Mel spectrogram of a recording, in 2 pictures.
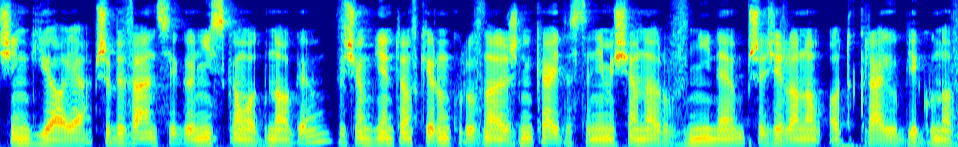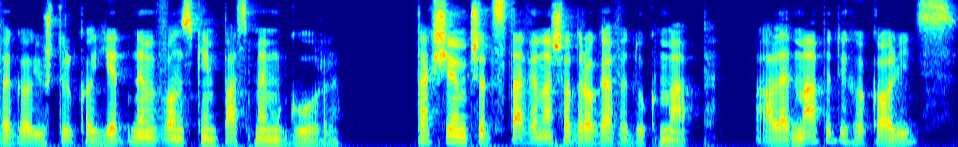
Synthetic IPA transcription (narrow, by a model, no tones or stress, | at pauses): ɕɛŋɡʲjɔjapʂɛbɘvajɔnt̪sjɛɡɔɲiskɔ̃w̃ɔd̪nɔɡɛvɘt͡ɕɔ̃ŋɡɲɛnt̪ɔ̃w̃fkʲɛɾuŋkuɾuvnalɛʐɲikaid̪ɔst̪aɲɛmɘɕɛnaɾuvɲinɛpʂɛd͡ʑɛlɔnɔ̃w̃ʔɔt̪kɾajubʲjɛɡunɔvɛɡɔjuʂt̪ɘlkʰɔjɛd̪nɛmvɔ̃w̃skʲimpasmɛmɡṵɾ | t̪akɕɛpʂɛt̪st̪avʲjanaʂad̪ɾɔɡavɛd̪wukma̰p | ʔa̰lɛmapɘt̪ɘxɔkɔlʲit̪s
